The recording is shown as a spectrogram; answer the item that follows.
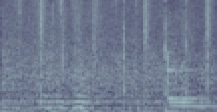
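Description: An insect buzzing, its drone wavering up and down in pitch.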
